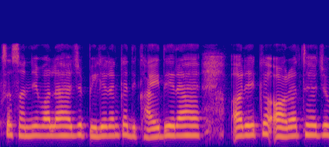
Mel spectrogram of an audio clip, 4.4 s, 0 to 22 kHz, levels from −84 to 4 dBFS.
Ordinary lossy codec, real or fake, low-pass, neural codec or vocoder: none; real; 7.2 kHz; none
